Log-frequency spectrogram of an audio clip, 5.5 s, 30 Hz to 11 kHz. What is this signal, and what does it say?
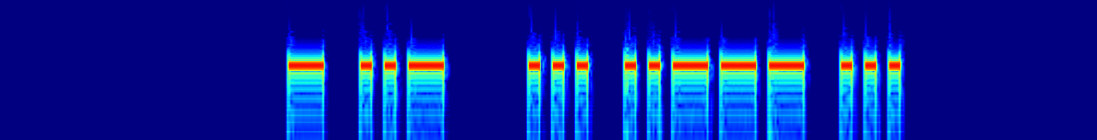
Morse code, heard as a keyed tone, about 21 wpm, 700 Hz. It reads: TU S2S
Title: Speed-Racing Common QSO Phrases - 17wpm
